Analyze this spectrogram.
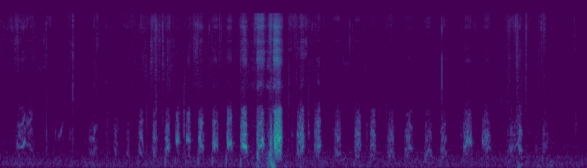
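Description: Rabbit calling in a quick run of short squeaks, about five a second, loudest a little past the middle.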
